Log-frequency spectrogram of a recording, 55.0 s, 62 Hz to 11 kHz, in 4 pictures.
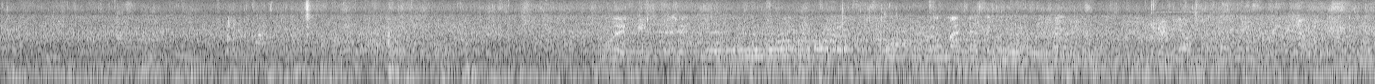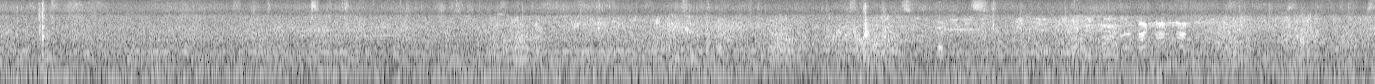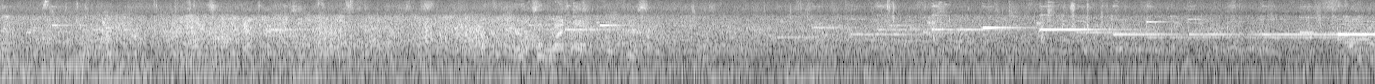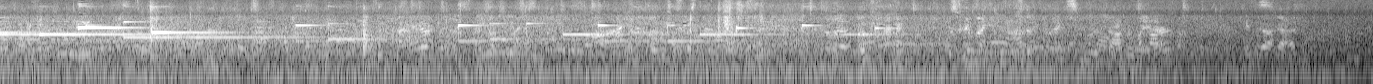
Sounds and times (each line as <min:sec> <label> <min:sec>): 0:01.4 distant helicopter 0:36.0
0:32.2 wind chimes 0:51.6
0:32.5 people talking 0:34.6
0:35.3 people talking 0:53.1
